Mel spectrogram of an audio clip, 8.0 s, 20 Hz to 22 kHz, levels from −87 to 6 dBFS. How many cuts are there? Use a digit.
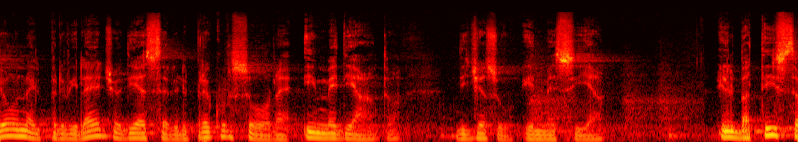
1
